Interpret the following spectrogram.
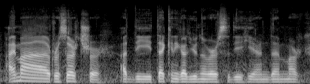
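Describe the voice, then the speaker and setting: A man's voice: mid-range voice, fairly even intonation, fast talker, soft background music. A man from Sicily, a researcher answering street interview questions thoughtfully, with restarts. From Sicily, Italy. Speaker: postdoctoral researcher. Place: city street outdoors.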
